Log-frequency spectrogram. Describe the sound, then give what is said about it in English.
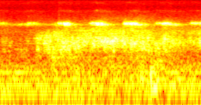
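A chorus of frogs calls outdoors, high trilling pulses repeating at a steady, quick rhythm over a dense background hum of more calls, with no voices. “It's frogs. Really? That's what frogs sound like.”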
